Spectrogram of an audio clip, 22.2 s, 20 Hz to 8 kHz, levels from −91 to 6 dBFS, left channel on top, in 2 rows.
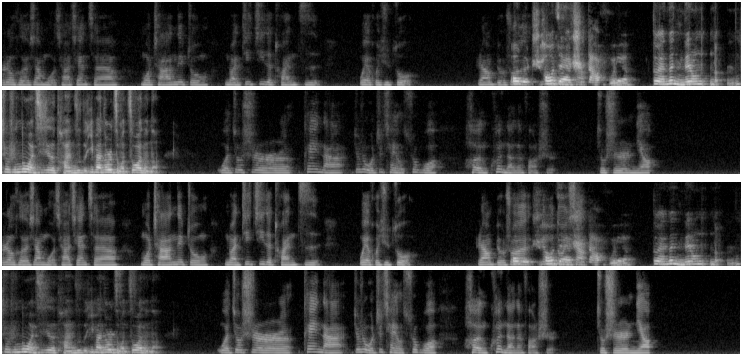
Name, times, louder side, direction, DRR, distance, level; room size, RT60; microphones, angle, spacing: voice 1, 0.0-1.8 2.1-4.8 5.4-6.2 7.1-8.8 14.3-17.7 18.0-19.4 20.0-20.8, right 4 dB, 45° right, 0.4 m, -35 dB
voice 2, 7.6-9.5 9.8-13.5, left 5 dB, 55° left, 0.4 m, -24 dB
10.5 x 4.5 x 2.2 m
head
